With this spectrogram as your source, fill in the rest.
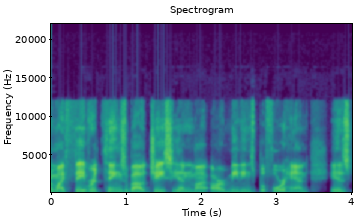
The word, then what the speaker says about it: Jaci: It's pronounced Jaci. If you got it wrong or thought it was Jackie, that's my parents' fault, not yours.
